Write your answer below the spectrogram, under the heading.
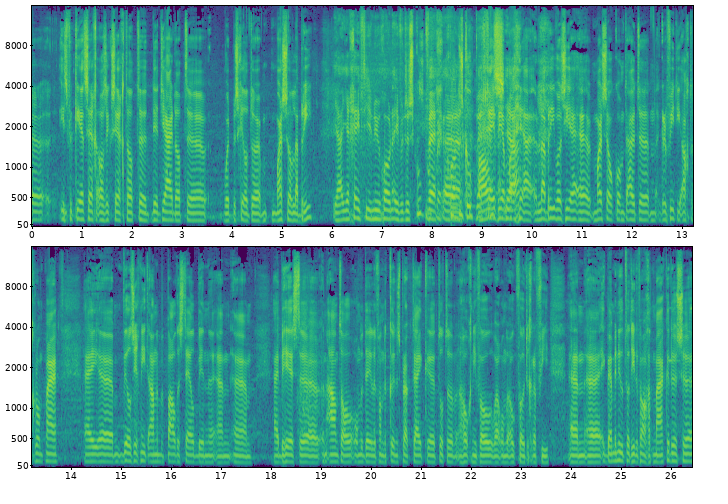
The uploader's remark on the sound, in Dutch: Vandaag live vanaf het ABN Amro World Tennis Tournament in Rotterdam over food en art.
